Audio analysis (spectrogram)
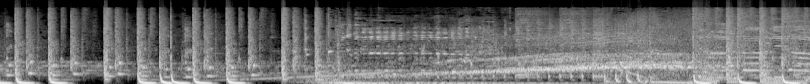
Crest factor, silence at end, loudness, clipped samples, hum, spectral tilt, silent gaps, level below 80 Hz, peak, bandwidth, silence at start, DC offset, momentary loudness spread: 10 dB; 0 s; -10 LUFS; 1%; none; -4 dB/octave; none; -14 dBFS; 0 dBFS; 19 kHz; 0 s; under 0.1%; 5 LU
